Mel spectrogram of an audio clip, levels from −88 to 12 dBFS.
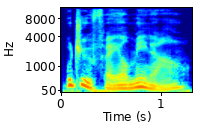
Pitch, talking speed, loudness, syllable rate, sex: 120 Hz, 230 wpm, -16 LUFS, 4.0 syllables/s, male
